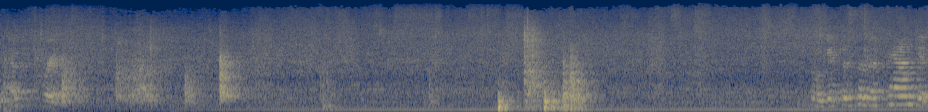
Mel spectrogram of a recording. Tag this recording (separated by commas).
Speech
